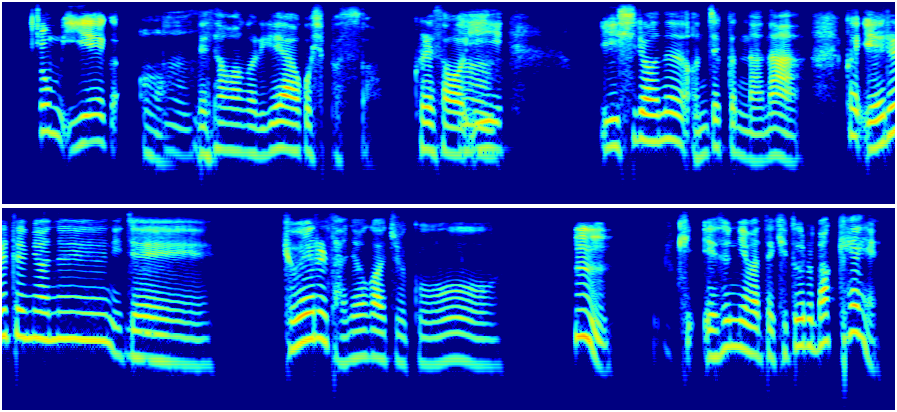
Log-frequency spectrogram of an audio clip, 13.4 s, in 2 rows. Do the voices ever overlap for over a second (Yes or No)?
No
